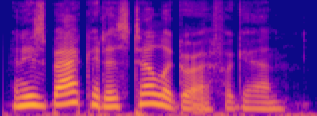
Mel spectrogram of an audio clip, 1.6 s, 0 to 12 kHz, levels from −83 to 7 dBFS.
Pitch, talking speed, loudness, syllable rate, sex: 200 Hz, 265 wpm, -18 LUFS, 7.2 syllables/s, female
